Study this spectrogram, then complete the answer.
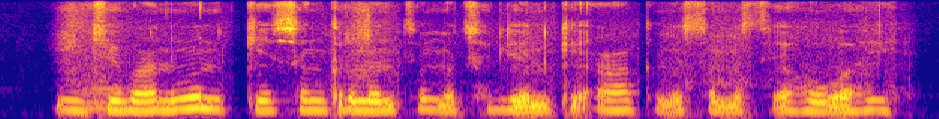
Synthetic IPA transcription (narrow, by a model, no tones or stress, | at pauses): d͡ʒiʋanuənkesəŋkɾəməntəmət͡ʃʰəlijə̰nkḛʔãkʰmḛsəməsjaɦobə̰ɦɛ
